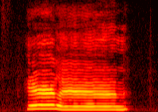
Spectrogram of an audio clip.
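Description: A girl's voice singing one held note that steps down to a slightly lower note a little under a second in, held steady until it stops just before the end.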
